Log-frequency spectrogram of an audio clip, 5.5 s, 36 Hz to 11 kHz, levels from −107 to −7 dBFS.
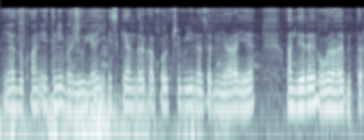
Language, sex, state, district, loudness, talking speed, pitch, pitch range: Hindi, male, Uttar Pradesh, Muzaffarnagar, -17 LUFS, 240 wpm, 140 Hz, 135-145 Hz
